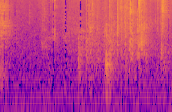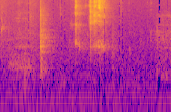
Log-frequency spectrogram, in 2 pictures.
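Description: Crunchy chewing of tortilla chips close to the microphone: a string of irregular crackling crunches, loudest about five seconds in, with light clatter of food handled on a plate.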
